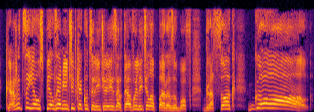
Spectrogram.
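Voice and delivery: excited sports commentator, high pitch; play-by-play commentary. Acted. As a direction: call the match live. Commentator announcing the match.

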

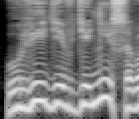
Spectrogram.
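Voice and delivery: usual speaking voice

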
